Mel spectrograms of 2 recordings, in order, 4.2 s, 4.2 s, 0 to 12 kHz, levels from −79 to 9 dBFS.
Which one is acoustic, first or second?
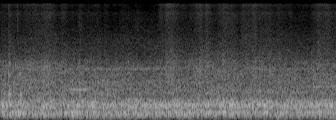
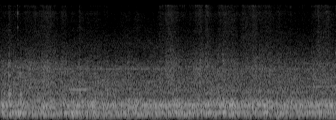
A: second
